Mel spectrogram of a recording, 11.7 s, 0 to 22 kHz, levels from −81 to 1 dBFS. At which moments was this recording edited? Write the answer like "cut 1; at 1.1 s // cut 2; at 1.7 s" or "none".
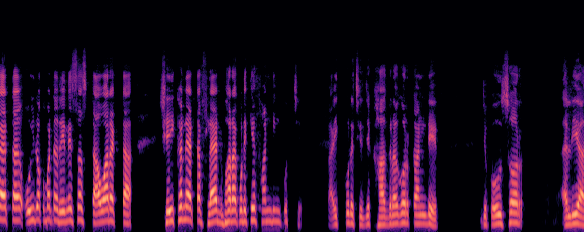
cut 1; at 6.7 s

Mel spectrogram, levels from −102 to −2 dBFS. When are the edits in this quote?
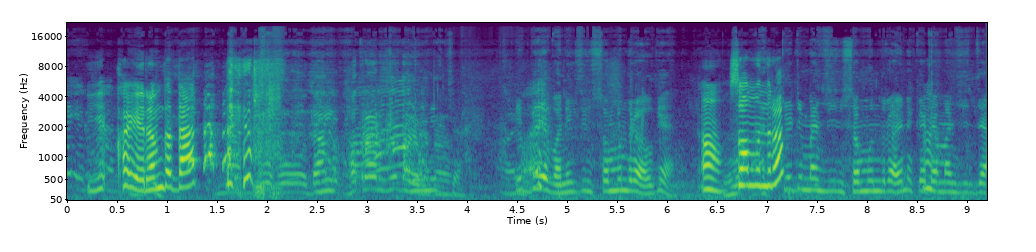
none

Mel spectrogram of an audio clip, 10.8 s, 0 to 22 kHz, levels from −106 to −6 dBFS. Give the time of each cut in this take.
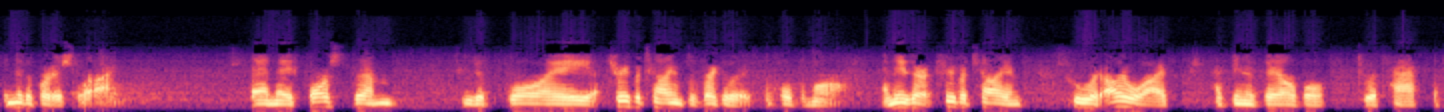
none

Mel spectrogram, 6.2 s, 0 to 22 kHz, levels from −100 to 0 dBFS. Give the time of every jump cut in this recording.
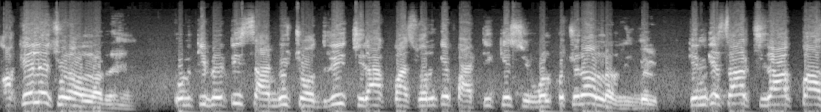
cut 1; at 1.1 s // cut 2; at 5.0 s

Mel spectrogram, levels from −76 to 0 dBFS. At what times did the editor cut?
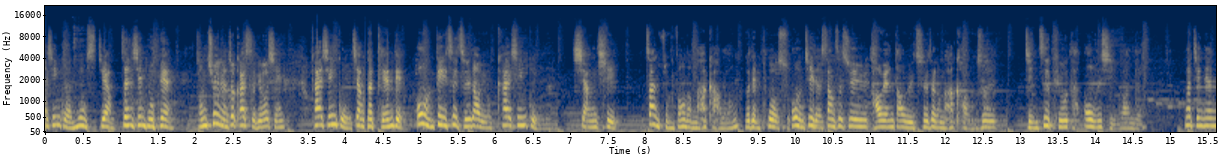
cut 1; at 0.9 s // cut 2; at 8.0 s // cut 3; at 9.9 s

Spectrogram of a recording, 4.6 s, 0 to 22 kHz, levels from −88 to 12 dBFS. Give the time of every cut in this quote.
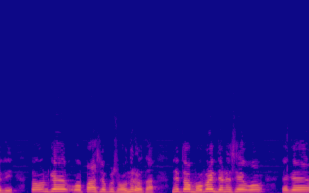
none

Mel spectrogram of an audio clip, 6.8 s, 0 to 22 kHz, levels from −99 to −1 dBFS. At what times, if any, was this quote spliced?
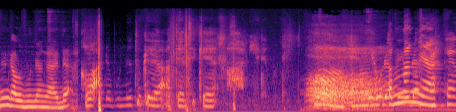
cut 1; at 1.1 s

